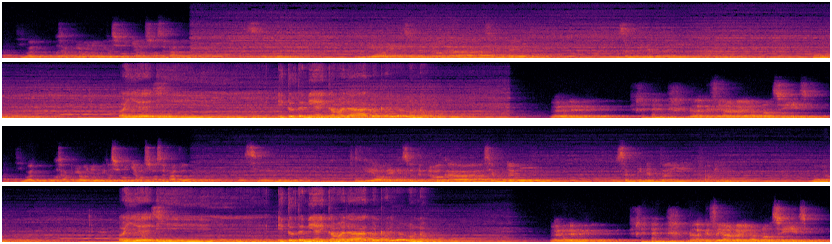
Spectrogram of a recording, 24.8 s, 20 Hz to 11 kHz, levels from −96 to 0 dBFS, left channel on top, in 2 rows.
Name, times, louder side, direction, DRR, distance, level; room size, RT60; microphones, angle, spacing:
voice 1, 0.3-2.8 3.5-4.5 5.3-8.3 9.2-11.0 12.1-12.9 14.2-14.9 20.6-21.5 21.8-24.5, right 1 dB, 70° right, 0 dB, 1.8 m, -28 dB
sound 1, 2.8-20.1, left 4 dB, 60° left, 0.6 m, -36 dB
voice 2, 12.2-12.5 13.9-18.8, right 1 dB, 10° right, 3 dB, 0.5 m, -24 dB
15.0 x 7.5 x 4.1 m, 2.4 s
head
